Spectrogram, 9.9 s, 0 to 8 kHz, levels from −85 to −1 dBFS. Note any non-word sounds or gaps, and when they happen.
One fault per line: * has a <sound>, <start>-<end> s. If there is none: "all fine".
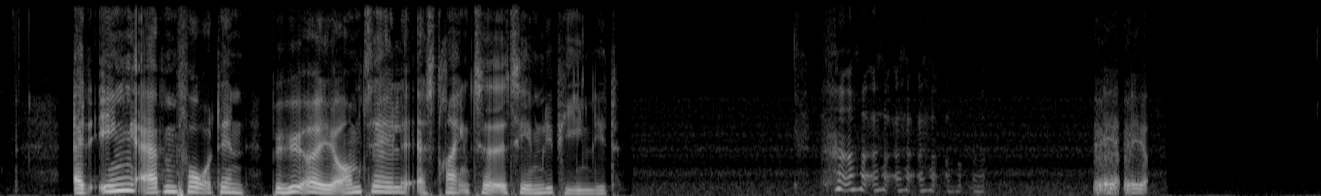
* has a laugh, 5.9-7.4 s
* has a laugh, 8.2-8.6 s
